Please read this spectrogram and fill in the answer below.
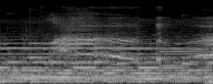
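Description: Background music with a newborn baby crying over it: one cry that arches up and slides down in pitch about half a second in, and another starting at the very end.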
